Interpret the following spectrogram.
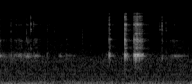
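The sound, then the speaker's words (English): A few bright, ringing glass clinks cluster together in quick succession over a faint, steady background, as a drink of gin is poured; no one speaks. “Pause for brain fart and gin.”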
